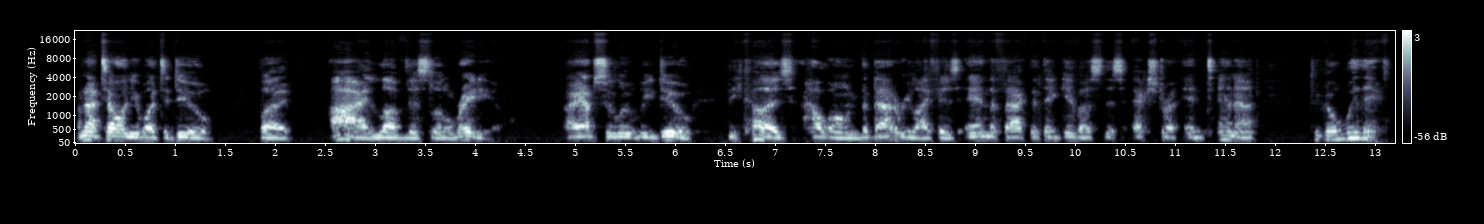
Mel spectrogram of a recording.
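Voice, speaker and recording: A man giving a casual, folksy product review, talking emphatically with a husky, rough-edged voice. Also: fairly low pitch, normal speed, fairly bright tone, distant mic.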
